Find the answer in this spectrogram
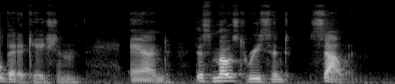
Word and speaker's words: Samhain: and this most recent sin. Sin spelled like Sam Hayne is an ancient pagan holiday.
